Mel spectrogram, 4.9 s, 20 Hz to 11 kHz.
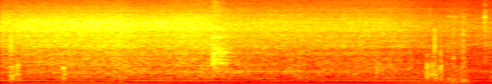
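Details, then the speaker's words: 2013 Ford Escape on a lift, customer complains of loud popping when shifting; idling, shifting between gears: quiet idle broken by a dull thump then a short burst of clunks with visible engine movement; failed torque mount, to be replaced. "I'm watching a lot of movement over here so you're going to see what it looks like when a torque Mount goes out cuz I guarantee that's what it is"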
